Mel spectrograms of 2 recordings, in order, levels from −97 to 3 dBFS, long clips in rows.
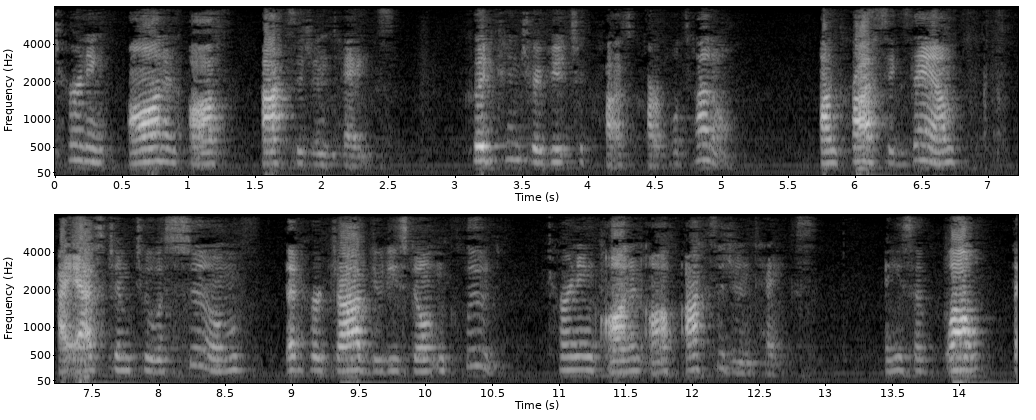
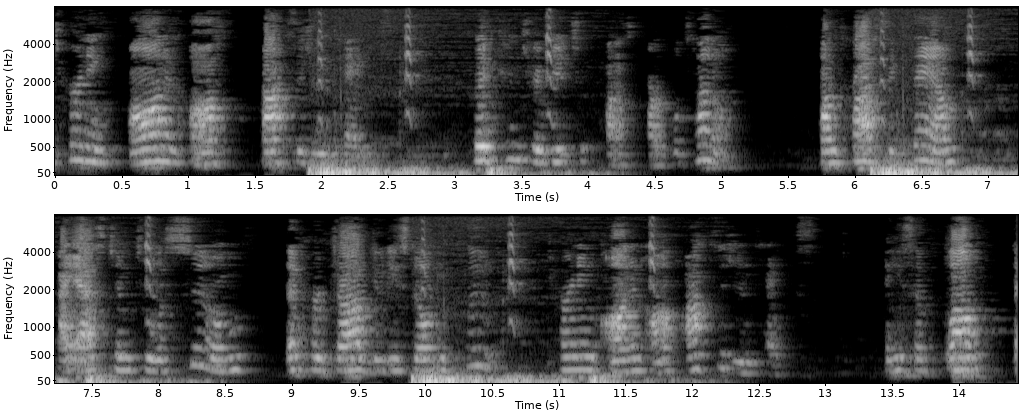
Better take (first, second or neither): first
